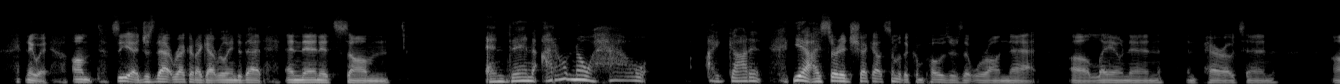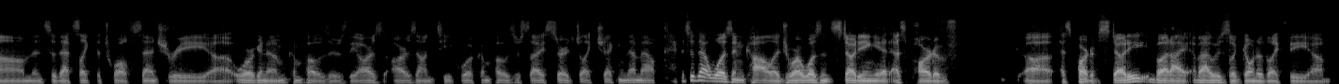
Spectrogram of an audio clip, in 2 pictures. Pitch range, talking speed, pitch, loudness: 85-115 Hz, 215 wpm, 90 Hz, -32 LUFS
